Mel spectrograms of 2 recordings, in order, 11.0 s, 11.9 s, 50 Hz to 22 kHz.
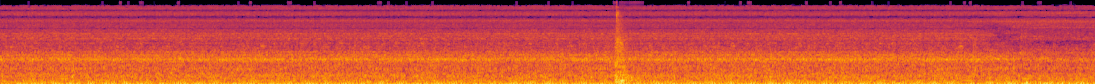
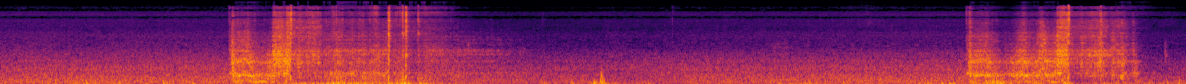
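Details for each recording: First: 1987 C4 Corvette TPI V8 running after a mass airflow sensor was plugged in, slight vacuum leak in the runners noted: steady, even low idle with a smooth rumble, no knocks or misses. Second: 1987 C4 Corvette with the TPI removed and a marine carburetor fitted, fuel bottle-fed: two rounds of cranking catch briefly and stumble, with one sharp backfire pop between them; the owner thinks ignition timing is off and needs readjusting.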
